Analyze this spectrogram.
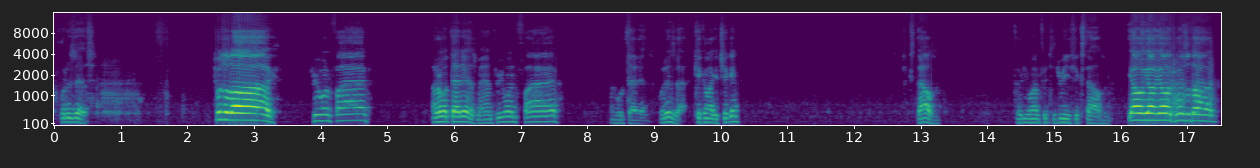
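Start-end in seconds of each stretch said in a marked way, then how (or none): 2.4-4.7 loud shout of a name; calling out. Real, not acted. 16.1-17.5 loud, high hype hello; hype greeting. Real, not acted.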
